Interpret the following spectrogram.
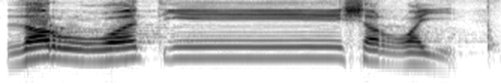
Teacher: tin, kasratain, setelahnya ada shin, ikhfa haqiqi.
